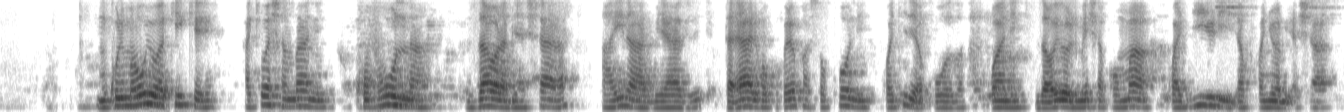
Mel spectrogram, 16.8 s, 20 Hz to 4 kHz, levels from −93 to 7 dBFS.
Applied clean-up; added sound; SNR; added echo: none; none; none; none.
